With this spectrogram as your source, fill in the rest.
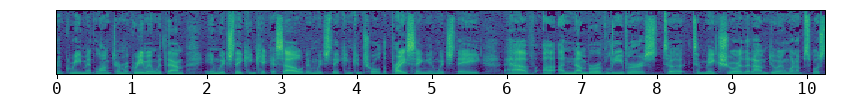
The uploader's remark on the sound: tunes in from Broadband Communities in Houston for an interview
